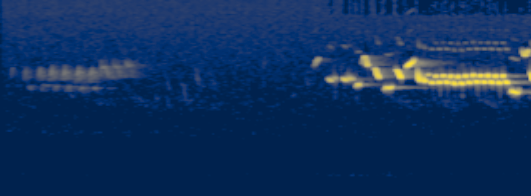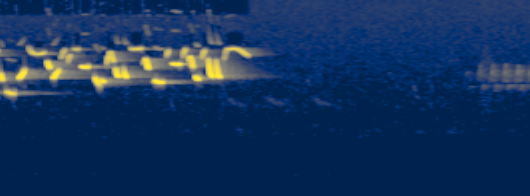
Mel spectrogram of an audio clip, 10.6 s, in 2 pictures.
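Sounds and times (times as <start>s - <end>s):
winter wren song: 3.1s - 7.9s.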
